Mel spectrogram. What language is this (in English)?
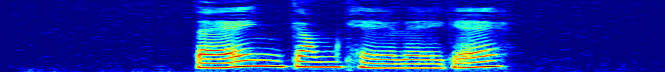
Cantonese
